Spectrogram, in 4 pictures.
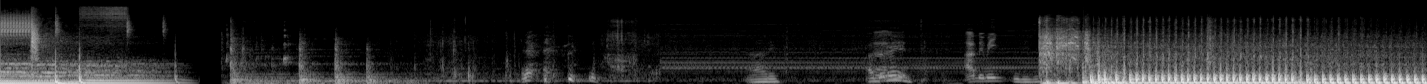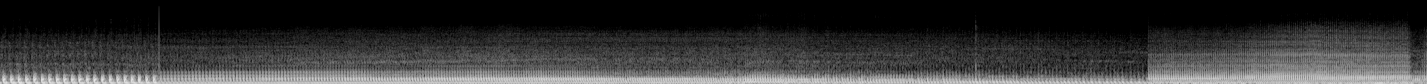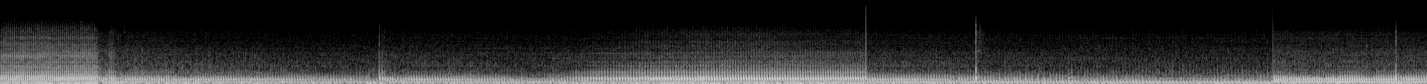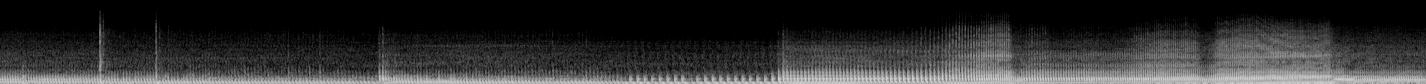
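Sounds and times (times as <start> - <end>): motorcycle engine accelerating: 6.7 - 57.0.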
